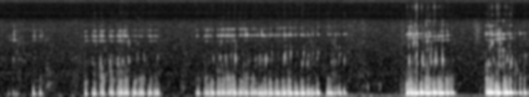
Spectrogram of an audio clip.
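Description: Low, bubbly, gurgling rumbles in several long bursts with pauses; ordinary stomach growling from an empty stomach.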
